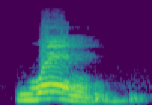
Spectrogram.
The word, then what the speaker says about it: when: এইটার pronunciation where, where নয়, হ নয়, where এটা when, where, when, where, when নয়, হ উচ্চারণ হবে না, where, when, once more, where, when, wonderful।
